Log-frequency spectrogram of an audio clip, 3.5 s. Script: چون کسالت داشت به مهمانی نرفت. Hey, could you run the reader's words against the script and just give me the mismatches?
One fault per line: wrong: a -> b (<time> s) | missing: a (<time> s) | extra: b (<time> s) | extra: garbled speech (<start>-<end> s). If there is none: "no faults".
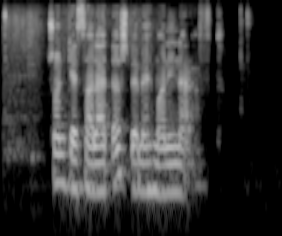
no faults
